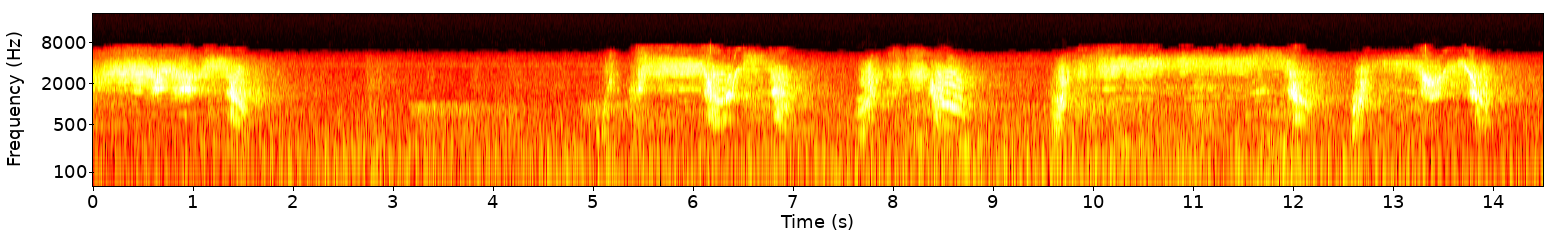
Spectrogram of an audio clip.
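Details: Angry, hungry baby monkey Leo cries for its mother's milk in repeated bursts: harsh, piercing screams with wavering pitch come in short clusters every second or two, separated by quieter noisy gaps.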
